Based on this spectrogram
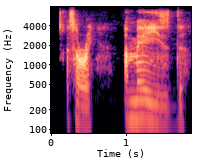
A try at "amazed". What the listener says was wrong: That's it.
